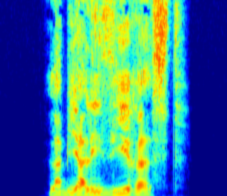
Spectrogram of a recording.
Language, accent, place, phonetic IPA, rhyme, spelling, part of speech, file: German, Germany, Berlin, [labi̯aliˈziːʁəst], -iːʁəst, labialisierest, verb, De-labialisierest.ogg
- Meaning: second-person singular subjunctive I of labialisieren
